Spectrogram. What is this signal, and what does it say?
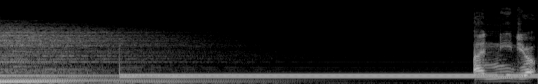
Dial tone (North America), 350 + 440 Hz, with speech.
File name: wrct-log hi- 21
